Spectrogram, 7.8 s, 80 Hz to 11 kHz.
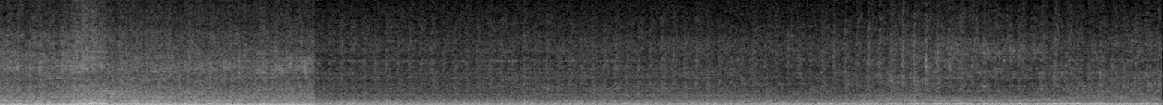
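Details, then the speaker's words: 1968 International Loadstar 1800, first start after sitting months: a rev drops to a rough idle with fast, fairly regular light tapping; valve train on one bank much noisier than before and smoking more, cause unconfirmed. "So, the valve train on this side seems a lot more noisy than it used to be. Don't sound good at all."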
